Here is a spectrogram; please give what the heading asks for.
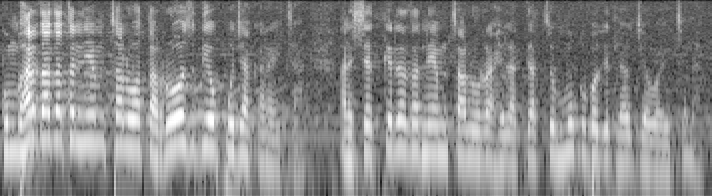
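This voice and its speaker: A man's voice: high voice, a little fast. A man giving a devotional kirtan sermon, telling a story and putting rhetorical questions to his listeners. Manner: animated preaching, asks the crowd rhetorical questions.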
